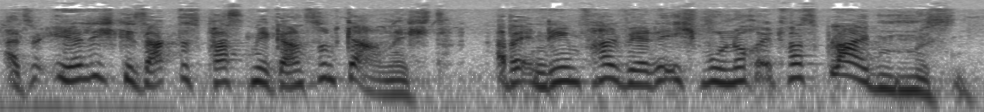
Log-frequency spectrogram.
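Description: A woman's voice: on the high side, sing-song, a little fast, slight background noise. An actress playing a nagging, put-out older mother-in-law in a sitcom audio drama, theatrical and indignant.

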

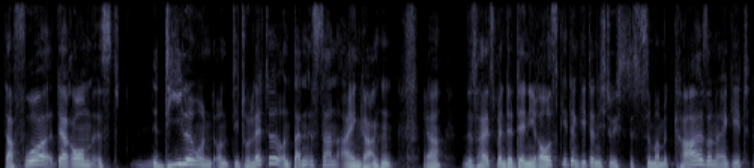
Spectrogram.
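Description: A man's voice: fairly high pitch, lively intonation, moderate pace, warm tone. A man chatting casually as a podcast host, retelling a story in colloquial, slangy language and acting out quotes. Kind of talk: casual chat, retelling an audio drama.

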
